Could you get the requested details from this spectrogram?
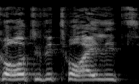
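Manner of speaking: slow, booming, loud yell. Pitching an imagined movie scene, Arnold mock-yelling at a baby. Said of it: "Arnold just yelling at the baby".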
